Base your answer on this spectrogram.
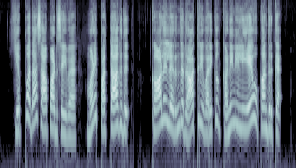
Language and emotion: Tamil, angry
